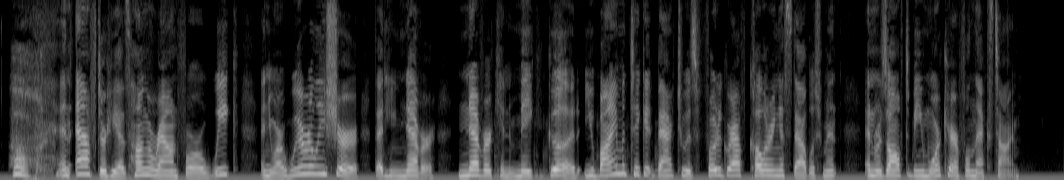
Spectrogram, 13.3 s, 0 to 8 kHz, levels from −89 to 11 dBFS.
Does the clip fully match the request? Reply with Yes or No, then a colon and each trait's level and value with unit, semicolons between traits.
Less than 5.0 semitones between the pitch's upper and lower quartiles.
Yes: average, 3.6 semitones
